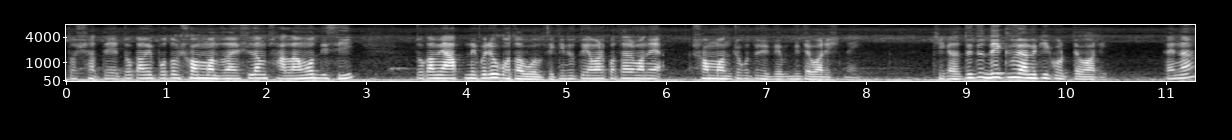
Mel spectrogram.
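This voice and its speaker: A man's voice: fairly high pitch, quick pace, a little hiss or hum. A man working as a ghost hunter, confronting an unseen spirit at night with commanding, scolding talk and repeated short orders. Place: outdoors at a bamboo grove at night.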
